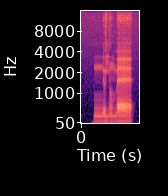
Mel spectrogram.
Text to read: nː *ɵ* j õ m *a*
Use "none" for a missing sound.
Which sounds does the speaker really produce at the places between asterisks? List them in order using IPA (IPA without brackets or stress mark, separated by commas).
ɵ, æ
